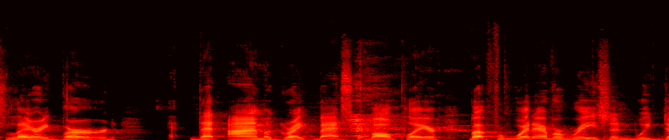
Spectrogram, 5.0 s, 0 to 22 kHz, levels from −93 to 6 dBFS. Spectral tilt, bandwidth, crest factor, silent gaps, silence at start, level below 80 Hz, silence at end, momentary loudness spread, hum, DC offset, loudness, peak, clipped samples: -3.5 dB/octave; 17.5 kHz; 22 dB; none; 0 s; -86 dBFS; 0 s; 9 LU; none; under 0.1%; -38 LUFS; -16 dBFS; under 0.1%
